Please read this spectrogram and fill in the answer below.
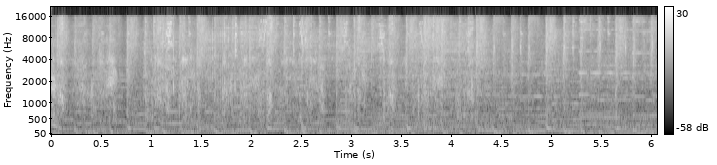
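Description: Background music from a cartoon action scene, with short sound-effect hits repeated over it.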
